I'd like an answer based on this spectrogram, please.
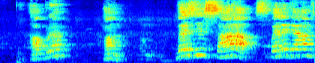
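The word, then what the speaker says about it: Abraham: अभी HAM है English में, एक्चुअली इसका प्रोनाउंसिएशन के मुताबिक ABRAHM, अब्राहम।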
